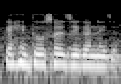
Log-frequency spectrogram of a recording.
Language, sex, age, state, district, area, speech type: Maithili, female, 18-30, Bihar, Begusarai, rural, spontaneous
